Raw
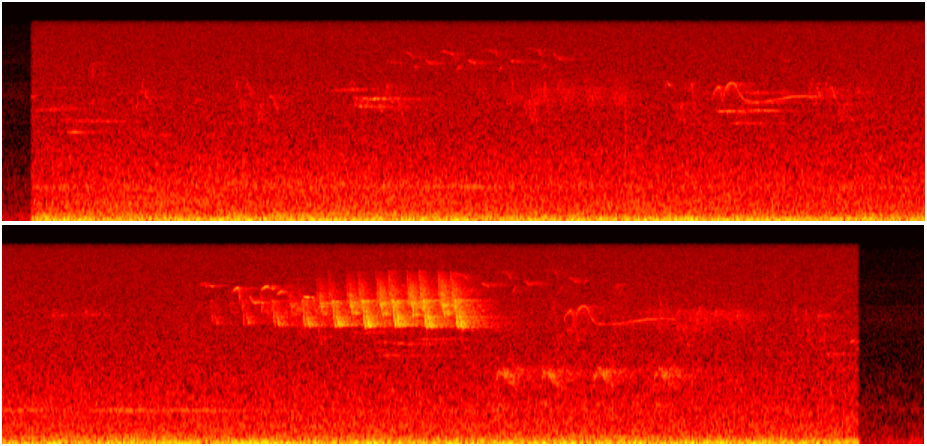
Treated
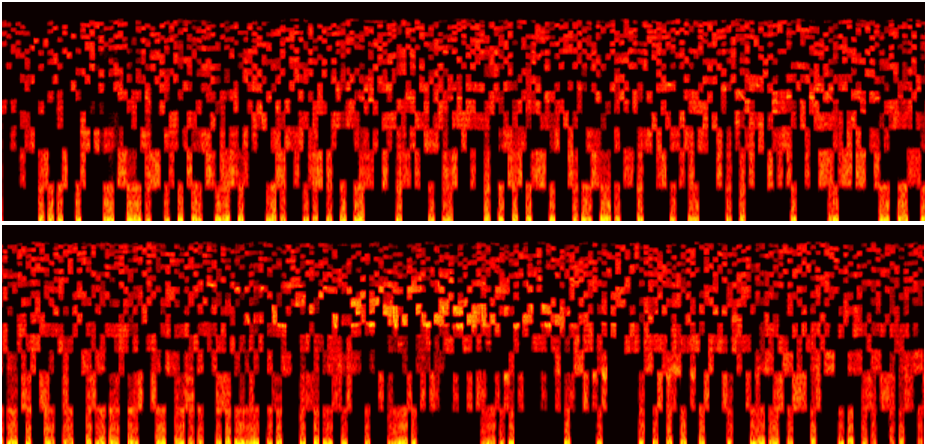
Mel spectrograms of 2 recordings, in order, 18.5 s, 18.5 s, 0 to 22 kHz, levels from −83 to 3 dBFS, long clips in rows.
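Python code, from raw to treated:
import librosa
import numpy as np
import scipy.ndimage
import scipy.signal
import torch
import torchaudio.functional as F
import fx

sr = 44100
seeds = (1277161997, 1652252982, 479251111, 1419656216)

y = fx.spec_dropout(x, sr, seeds[0], share_pct=79)
y = fx.high_shelf(y, sr, hz=12000.0, db=5.5)
y = y + 10.0 ** (-8.5 / 20.0) * np.pad(y, (int(883 * sr / 1000.0), 0))[:len(y)]
y = fx.vibrato(y, sr, rate_hz=1.8, depth_cents=32.0)
y = y + 0.33 * np.pad(y, (int(3.3 * sr / 1000.0), 0))[:len(y)]
y = fx.env_flatten(y, sr, amount_pct=50)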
